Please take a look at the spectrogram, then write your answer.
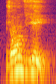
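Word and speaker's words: janvier: جانفيي جانفيي جانفيي, بنطقه كده, جان جان جانفيي جانفيي يناير.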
